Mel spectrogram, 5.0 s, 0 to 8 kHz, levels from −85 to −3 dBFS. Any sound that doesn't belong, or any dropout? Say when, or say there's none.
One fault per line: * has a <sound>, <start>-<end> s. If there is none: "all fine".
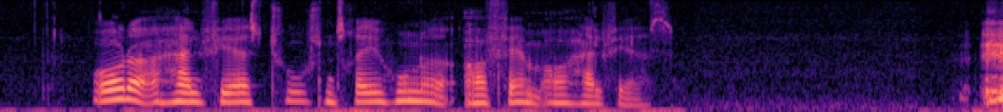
all fine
